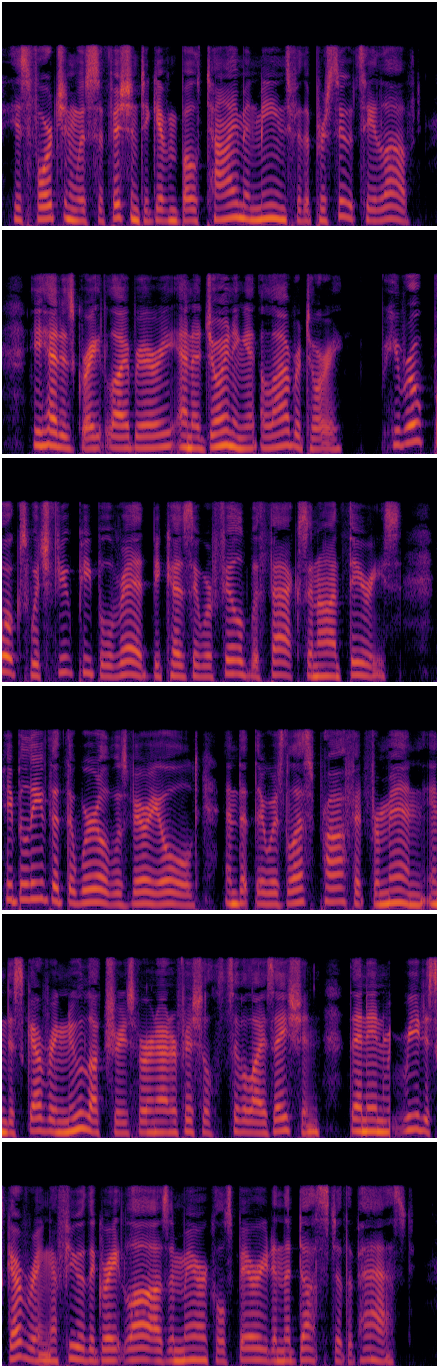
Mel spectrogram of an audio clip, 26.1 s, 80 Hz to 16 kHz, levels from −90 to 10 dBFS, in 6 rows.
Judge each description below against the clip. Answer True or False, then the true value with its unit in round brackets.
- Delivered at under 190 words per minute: False (195 wpm)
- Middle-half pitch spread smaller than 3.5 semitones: True (2.6 semitones)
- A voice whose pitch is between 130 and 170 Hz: False (185 Hz)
